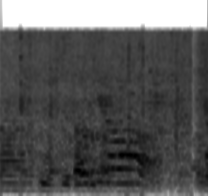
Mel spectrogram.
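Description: Food sizzling in pans on tabletop gas burners: a steady hiss.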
